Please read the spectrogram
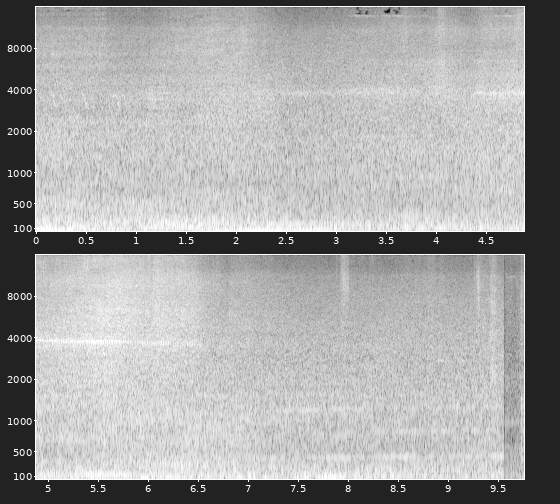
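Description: Road traffic on a city street: a steady rumble of vehicle engines and tyres, with one vehicle passing more loudly about halfway through.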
